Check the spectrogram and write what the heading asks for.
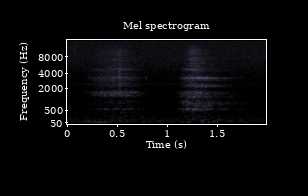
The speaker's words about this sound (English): Breathe. Breathing has two components, in and out.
